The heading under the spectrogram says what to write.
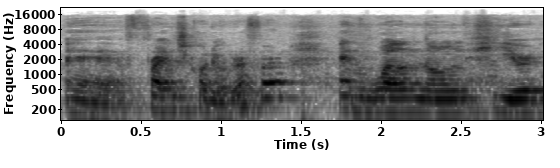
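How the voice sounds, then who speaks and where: The voice carries a Spanish accent. Audible room echo and noticeable background noise surround it. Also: woman. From Venezuela (Caracas). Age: 30s. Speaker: professional ballet dancer. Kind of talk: interview. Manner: hesitant, with fillers.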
